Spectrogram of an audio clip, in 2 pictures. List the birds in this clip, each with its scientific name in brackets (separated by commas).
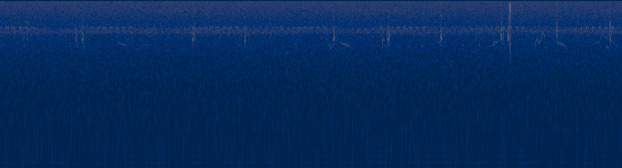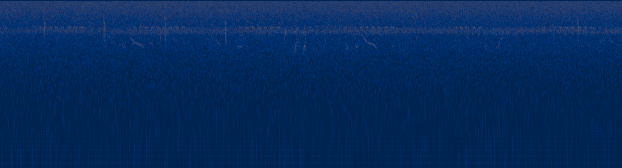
African Pipit (Anthus cinnamomeus)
